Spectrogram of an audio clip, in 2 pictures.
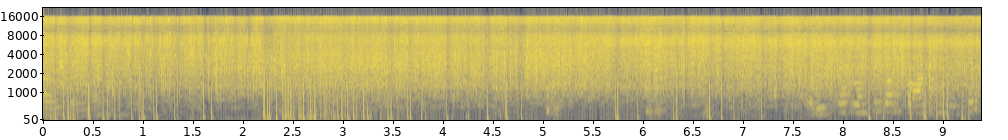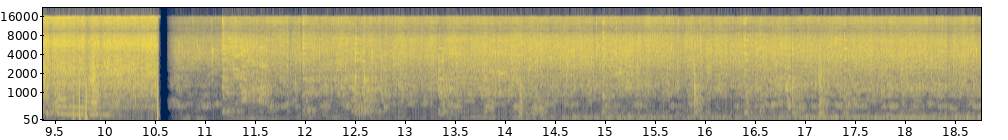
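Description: Steamed cluster figs frying in hot oil in a pan: a loud, crackling sizzle with spattering. It breaks off abruptly about ten seconds in and then runs on as a quieter, steadier sizzle while a steel spatula stirs them.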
